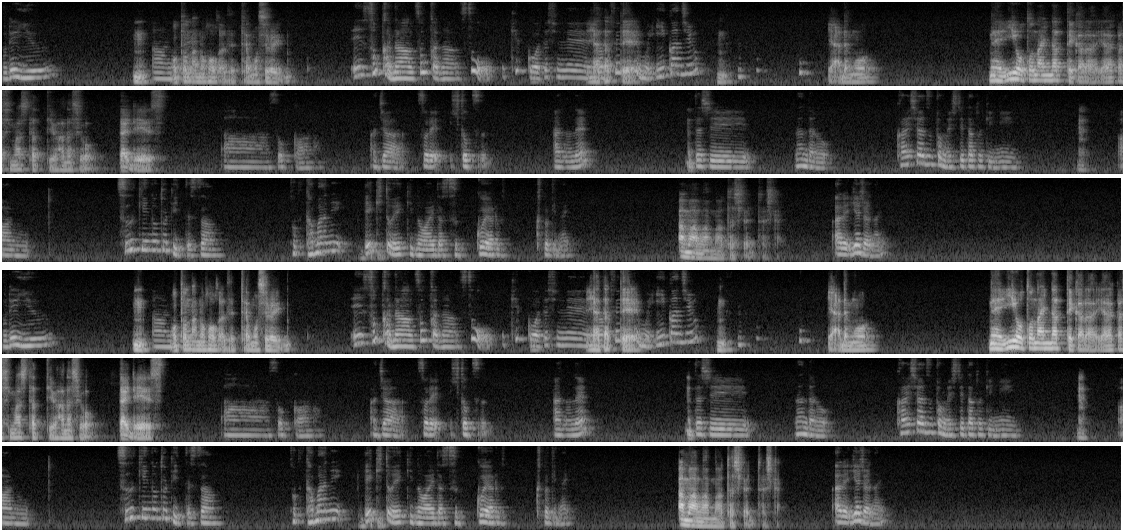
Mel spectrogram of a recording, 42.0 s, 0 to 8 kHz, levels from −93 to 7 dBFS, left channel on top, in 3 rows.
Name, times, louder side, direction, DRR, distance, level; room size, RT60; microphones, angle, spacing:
voice 1, 0.0-0.7 1.9-2.5 4.4-6.1 6.4-8.7 9.2-9.3 10.0-10.1 16.8-18.0 18.6-20.1 20.9-21.4 22.7-23.4 23.9-24.3 25.2-26.7 28.0-28.4 29.5-30.7 31.7-32.3 32.6-34.3 34.8-35.1 38.4-39.1, right 1 dB, 10° right, 0.7 m, -31 dB
voice 2, 2.1-3.6 7.3-8.0 8.9-9.1 10.3-10.9 12.3-15.2 15.5-16.0 22.6-22.7 27.5-27.6 36.5-37.7, right 6 dB, 75° right, 0.3 m, -24 dB
5.9 x 3.3 x 5.0 m
head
